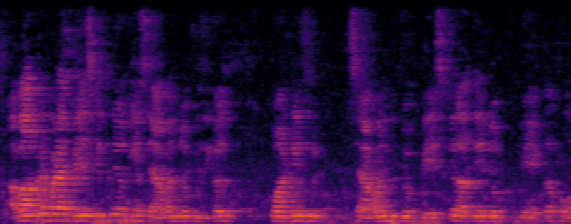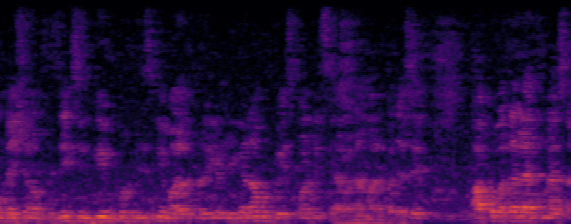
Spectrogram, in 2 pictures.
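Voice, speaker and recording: A male physics teacher, lecturing students in a patient, explanatory way and often checking that they follow, slowing down to dictate English definitions. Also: on the high side. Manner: explanatory, repeats checks like "okay, beta", slows down for English definitions. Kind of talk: classroom lecture mixing Hindi-Urdu and English. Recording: echoey room, distant mic, noisy.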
